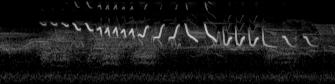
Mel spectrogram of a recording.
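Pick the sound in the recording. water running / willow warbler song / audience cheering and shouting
willow warbler song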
